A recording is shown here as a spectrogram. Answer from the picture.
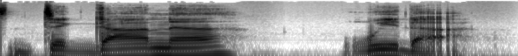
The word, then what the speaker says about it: Deganawidah: Of and I could totally be pronouncing this wrong, but it's Degana Wida, D E G A N A W I D A H.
